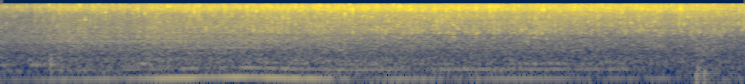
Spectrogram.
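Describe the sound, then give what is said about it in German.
Water runs from hoses and watering cans onto street trees, a steady trickling, splashing hiss that continues throughout over a low rumble. “Die Bäume werden zum Teil mit Schläuchen, zum anderen Teil mit Kannen gegossen.”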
